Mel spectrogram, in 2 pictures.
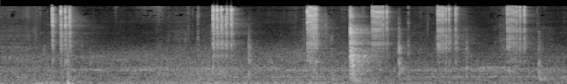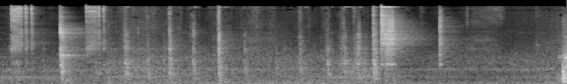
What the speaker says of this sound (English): I'm just gonna use a box wrench uh, to, to break this one free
